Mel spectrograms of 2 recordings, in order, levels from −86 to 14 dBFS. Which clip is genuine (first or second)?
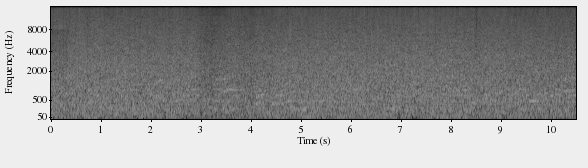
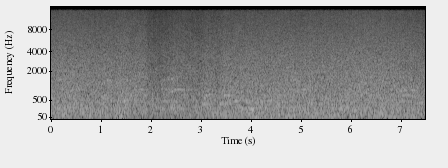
second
